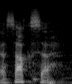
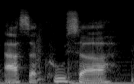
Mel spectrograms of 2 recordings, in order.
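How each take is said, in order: First: The u vowel after the k is dropped. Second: The u vowel after the k is pronounced. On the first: The speaker calls it right. "they say asakusa" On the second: The speaker calls it wrong. "They don't say asakusa"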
